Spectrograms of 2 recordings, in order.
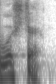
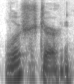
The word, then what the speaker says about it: Worcester: She spells it like the sauce, W-O-R-C-E-S-T-R, which everyone I pronounce as Worcester, and it's just Worcester. – Worcester.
